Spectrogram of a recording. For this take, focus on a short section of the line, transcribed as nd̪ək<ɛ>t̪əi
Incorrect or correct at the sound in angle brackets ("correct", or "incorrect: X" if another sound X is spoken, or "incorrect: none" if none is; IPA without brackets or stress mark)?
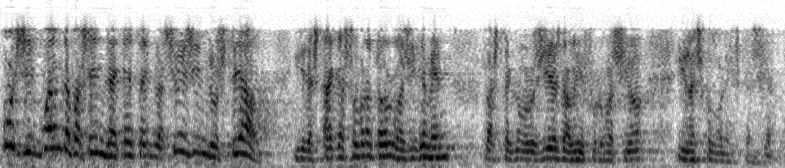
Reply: correct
